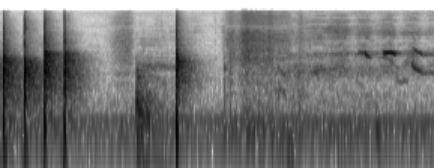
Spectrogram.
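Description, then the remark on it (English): A quick run of four sharp hand claps, then two more spaced-out claps, each one crisp, as several team members clap in turn in a rotating clap, followed by quiet room hiss. “Do we want a clap from everyone?”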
